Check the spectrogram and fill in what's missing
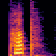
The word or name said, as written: pop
